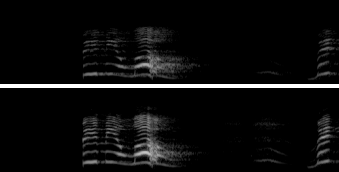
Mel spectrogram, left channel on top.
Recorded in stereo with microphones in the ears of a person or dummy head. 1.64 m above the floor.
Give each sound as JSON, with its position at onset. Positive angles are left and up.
{"t": 0.8, "sound": "a shout", "side_deg": -65, "distance_m": 0.9}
